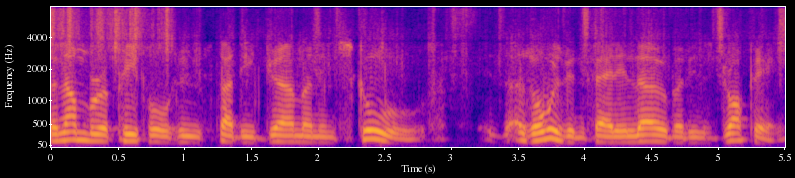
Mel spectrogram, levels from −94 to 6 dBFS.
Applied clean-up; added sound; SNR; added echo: neural mask model RNNoise.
